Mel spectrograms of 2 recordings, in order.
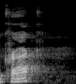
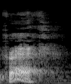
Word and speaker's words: craic: It's good crack. – Good crack. – It's Irish slang. – Oh, I didn't know. – Yeah. But it's spelled C-R-A-I-C.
